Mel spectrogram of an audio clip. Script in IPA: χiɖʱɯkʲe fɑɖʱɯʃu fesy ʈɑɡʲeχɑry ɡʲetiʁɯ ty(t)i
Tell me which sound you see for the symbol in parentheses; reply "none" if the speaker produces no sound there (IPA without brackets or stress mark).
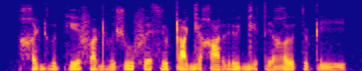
ʈ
